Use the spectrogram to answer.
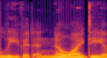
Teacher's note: sometimes one word flows into another for example leave it and no idea both sound like they have no spaces between the words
